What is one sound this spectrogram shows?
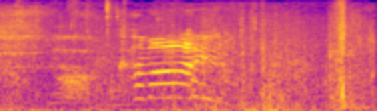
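A young woman exclaims in frustration.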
